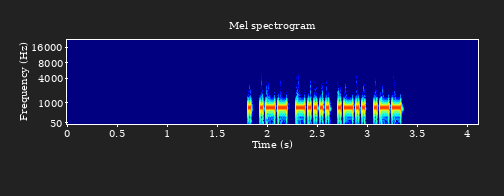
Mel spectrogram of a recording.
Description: Morse code, heard as a keyed tone, about 40 wpm, 700 Hz. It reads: EW6LW
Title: DXCC-100 Call Signs - 5 Characters - 40wpm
